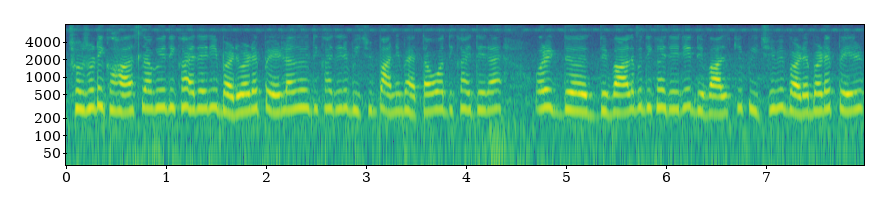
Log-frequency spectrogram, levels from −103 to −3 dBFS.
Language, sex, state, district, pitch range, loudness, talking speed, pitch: Hindi, female, Chhattisgarh, Bilaspur, 260-295 Hz, -16 LUFS, 300 wpm, 280 Hz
